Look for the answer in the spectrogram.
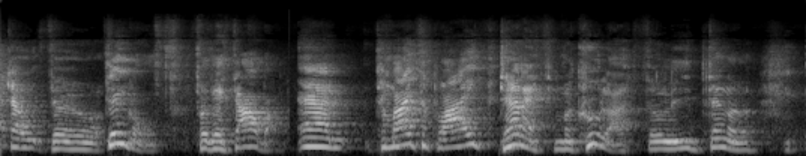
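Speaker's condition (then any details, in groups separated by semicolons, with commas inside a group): Cerebral palsy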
